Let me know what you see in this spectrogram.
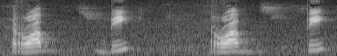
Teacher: اور پھر با کے اوپر تشدید ہے، ٹائم ٹیکنگ ہوگا، یعنی کہ یہاں پر 2 با ہیں، ایک با ساکن ہے اور ایک با حرکت والا ہے زیر کے ساتھ، تو ہم نے دونوں با ادا کرنے ہیں۔ جب دونوں با ادا کریں گے تو تھوڑا ٹائم لگے گا، اس وجہ سے ہم تشدید پہ کہتے ہیں کہ ٹائم ٹیکنگ کریں گے۔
